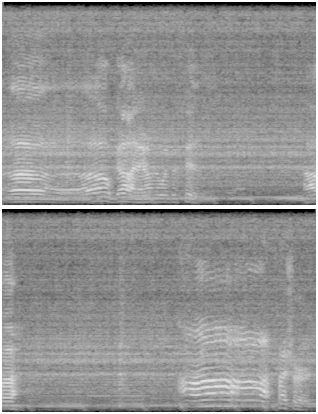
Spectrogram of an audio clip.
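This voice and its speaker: A man's voice: fairly high pitch, animated, very slow, pauses often. A man doing a casual let's play, talking through a game and reading its dialogue aloud. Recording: noticeable background noise.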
